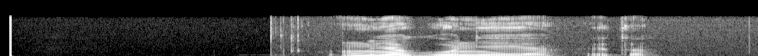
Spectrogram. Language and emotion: Russian, neutral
